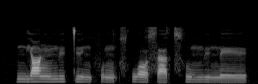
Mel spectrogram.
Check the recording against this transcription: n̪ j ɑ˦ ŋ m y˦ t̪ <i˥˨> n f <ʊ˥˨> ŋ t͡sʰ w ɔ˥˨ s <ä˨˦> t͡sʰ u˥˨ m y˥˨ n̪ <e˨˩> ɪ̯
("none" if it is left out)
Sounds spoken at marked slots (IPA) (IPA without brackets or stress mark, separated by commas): y˥˨, ʊ˥˨, ä˨˦, e˨˩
